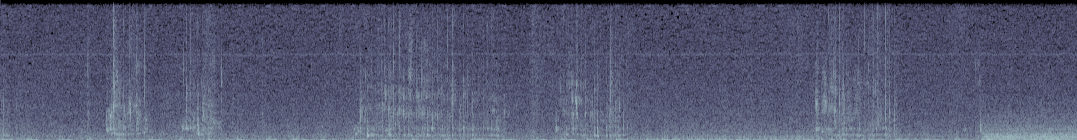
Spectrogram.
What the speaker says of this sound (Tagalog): pipigain natin yung ating niyog para mahiwalay natin yung kanyang gata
